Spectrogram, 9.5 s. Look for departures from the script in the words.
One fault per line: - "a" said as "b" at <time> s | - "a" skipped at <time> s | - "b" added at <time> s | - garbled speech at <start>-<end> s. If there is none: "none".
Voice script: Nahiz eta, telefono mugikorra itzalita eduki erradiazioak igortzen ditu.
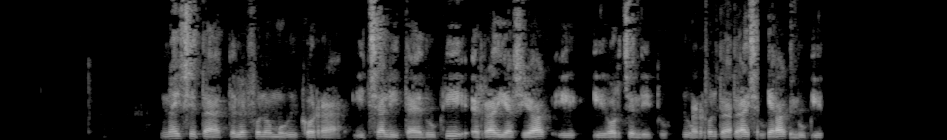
- garbled speech at 6.8-8.2 s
